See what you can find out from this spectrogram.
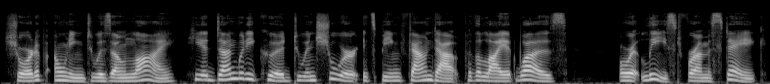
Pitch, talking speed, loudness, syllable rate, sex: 175 Hz, 225 wpm, -19 LUFS, 5.1 syllables/s, female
